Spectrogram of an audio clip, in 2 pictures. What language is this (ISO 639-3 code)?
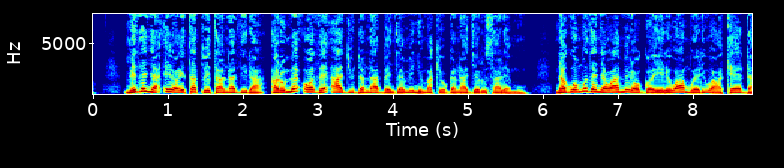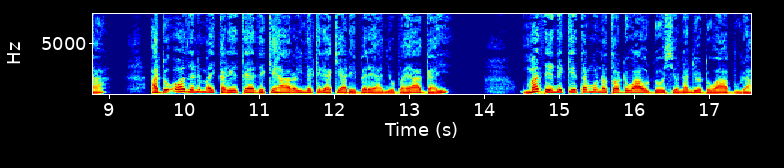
kik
